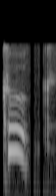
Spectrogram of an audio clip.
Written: kook

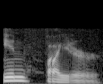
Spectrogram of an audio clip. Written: infighter

